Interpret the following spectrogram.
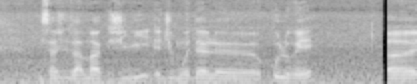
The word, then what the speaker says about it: Geely: est sur un Gili ça se prononce Gili là tu pourras pas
